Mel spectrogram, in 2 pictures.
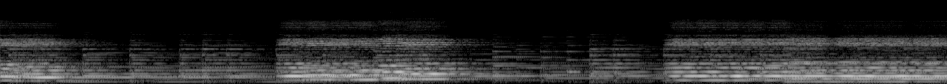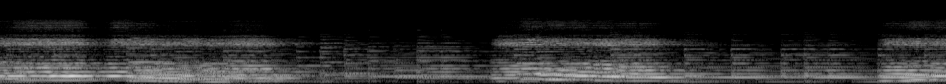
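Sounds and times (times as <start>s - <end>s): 
male choir singing: 0.0s - 1.2s, 2.8s - 5.0s, 6.6s - 12.7s, 14.4s - 16.8s, 18.2s - 18.9s
piano: 0.0s - 18.9s.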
